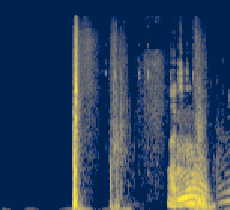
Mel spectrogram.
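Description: A block of earth crunches as it is struck and breaks.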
